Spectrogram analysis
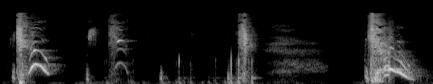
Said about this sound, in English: I have to sneeze. Hold on.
